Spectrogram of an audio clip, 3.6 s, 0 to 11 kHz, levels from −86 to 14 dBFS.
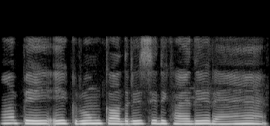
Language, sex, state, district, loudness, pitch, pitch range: Hindi, female, Jharkhand, Palamu, -11 LUFS, 240 Hz, 230-245 Hz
